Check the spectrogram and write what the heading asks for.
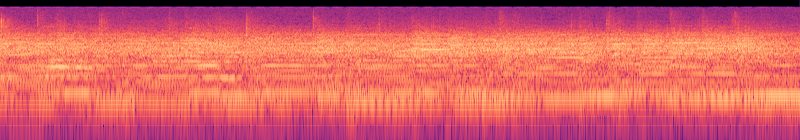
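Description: Electric guitar strummed hard through the amp in a live punk rock band performance, the guitar loudest in the mix.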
